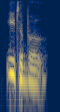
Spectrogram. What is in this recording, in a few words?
"eatable", Indian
